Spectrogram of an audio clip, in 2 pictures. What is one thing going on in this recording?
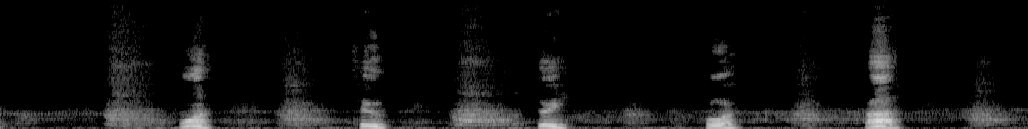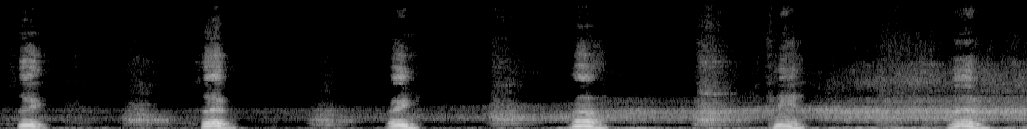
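A man breathes heavily between repetitions.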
